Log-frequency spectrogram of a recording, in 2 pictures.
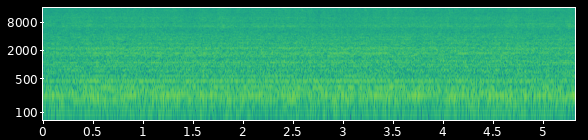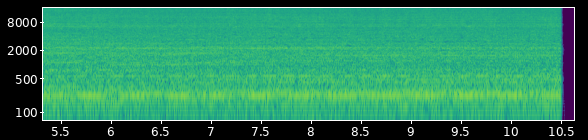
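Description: Steady hiss with a low hum under it from an ultrasonic cleaning tank running while its liquid circulates.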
